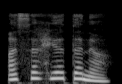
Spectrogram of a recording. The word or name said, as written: ಅಸಹಾಯತನ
